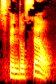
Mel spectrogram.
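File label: "spindle cell", English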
